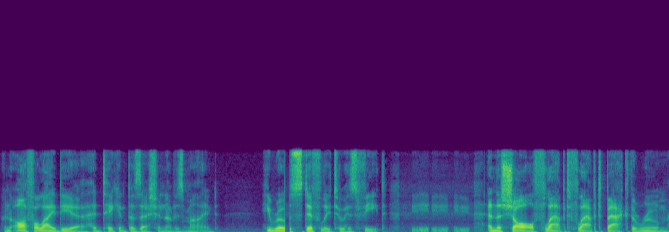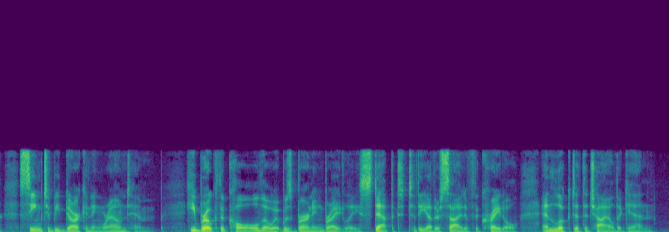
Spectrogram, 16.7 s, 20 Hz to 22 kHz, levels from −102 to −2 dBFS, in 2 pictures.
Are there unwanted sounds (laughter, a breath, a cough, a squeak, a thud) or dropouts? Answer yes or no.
yes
